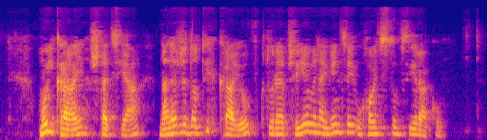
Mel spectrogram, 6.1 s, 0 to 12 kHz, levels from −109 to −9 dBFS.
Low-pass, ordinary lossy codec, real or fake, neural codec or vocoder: 9.9 kHz; AAC, 32 kbps; fake; vocoder, 22.05 kHz, 80 mel bands, WaveNeXt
